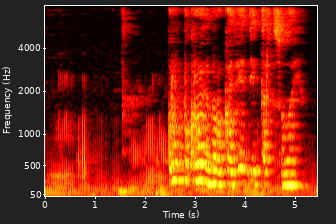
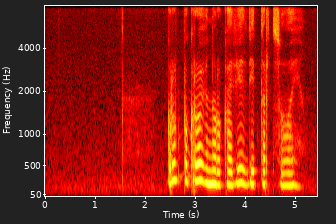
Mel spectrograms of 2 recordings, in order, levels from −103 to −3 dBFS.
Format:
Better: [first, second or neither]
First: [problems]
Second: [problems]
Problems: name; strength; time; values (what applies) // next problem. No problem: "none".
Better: second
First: noise reduction (classical method WPE with log-MMSE)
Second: none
